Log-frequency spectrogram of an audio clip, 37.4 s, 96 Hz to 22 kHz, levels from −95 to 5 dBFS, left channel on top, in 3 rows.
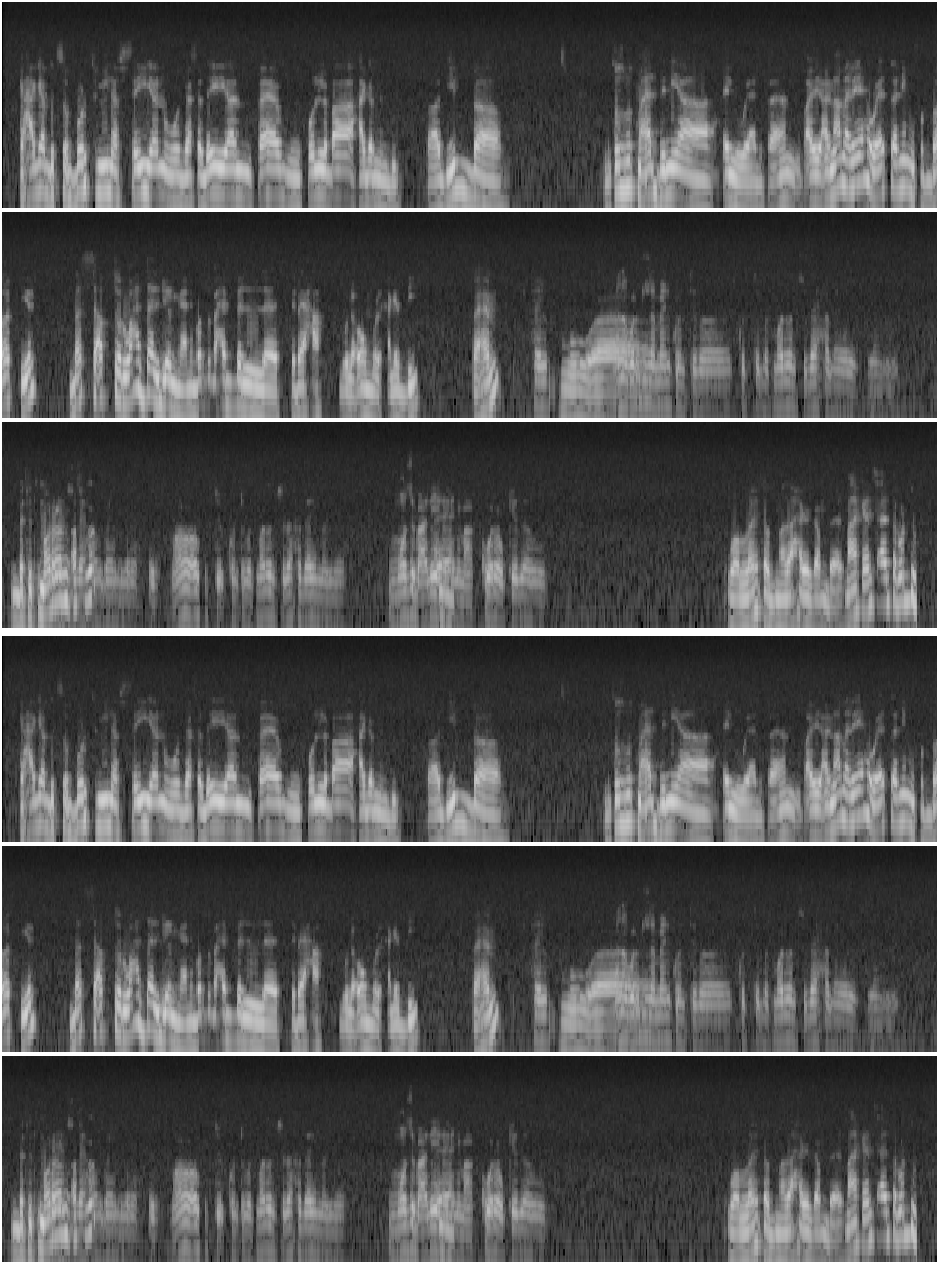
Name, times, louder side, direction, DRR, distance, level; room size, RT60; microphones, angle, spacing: voice 1, 0.2-5.3 5.7-6.7 8.0-12.9 13.4-18.0 18.7-19.1 19.9-21.1 25.1-26.2 30.7-30.9 34.6-37.1, left 2 dB, 50° left, 1.4 m, -25 dB
voice 2, 20.6-24.4 25.4-29.5 30.1-32.2, equal, ahead, 3.3 m, -35 dB
open air
head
